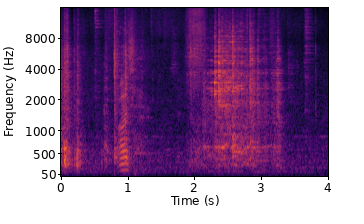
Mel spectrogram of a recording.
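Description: Metal pans and utensils clattering on a kitchen range. There is a sharp knock at the start, then a rough, hissy stretch of about a second and a half beginning about two seconds in.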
